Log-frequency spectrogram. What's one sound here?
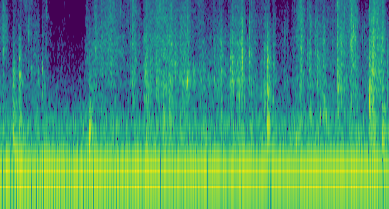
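A plastic mailing envelope crinkles.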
